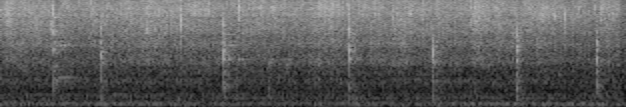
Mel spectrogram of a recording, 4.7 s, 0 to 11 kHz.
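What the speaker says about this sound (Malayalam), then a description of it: "സവാള ഒരു 2 മിനിറ്റ് നമ്മൾ ഇളക്കി കൊടുത്തതിന് ശേഷം" Onions frying in a pan for a home-style Kerala egg thoran with okra, stirred with a utensil that gives sharp scraping clicks at a steady rhythm over a constant sizzle, close up and with no one talking.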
